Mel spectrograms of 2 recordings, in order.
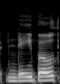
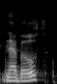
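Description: First: "Naboth" with a long A, NAY-both; old pronunciation. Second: "Naboth" with a short A, NAB-oth; corrected pronunciation. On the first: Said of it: "I used to say". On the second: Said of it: "but it's Naboth". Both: Shown as a demonstration.

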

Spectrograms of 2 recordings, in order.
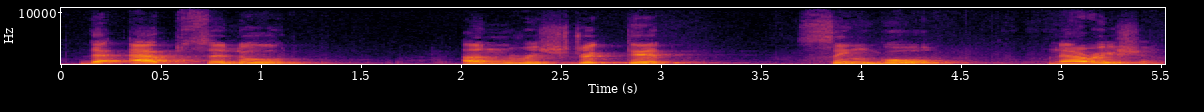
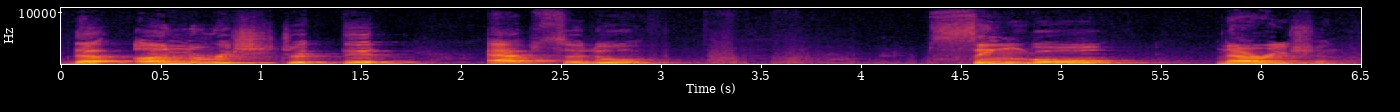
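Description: First: Slow, drawn-out repeat; slow term. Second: Slow, deliberate term. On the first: Teacher repeating the term to the class, slowly. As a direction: stretch each word for note-takers. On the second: Teacher dictating a term to the class, slowly. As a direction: spell the term out slowly for students. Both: Shown as a demonstration. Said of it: "teaching the term".

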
